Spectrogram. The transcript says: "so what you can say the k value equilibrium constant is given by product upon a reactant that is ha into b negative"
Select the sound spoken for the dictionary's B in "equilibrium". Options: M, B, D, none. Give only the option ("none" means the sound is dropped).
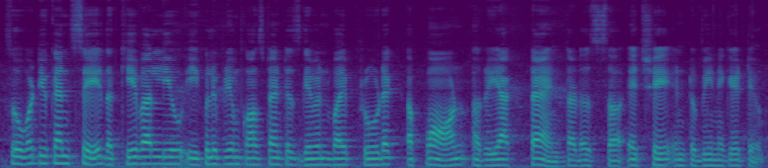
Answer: B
